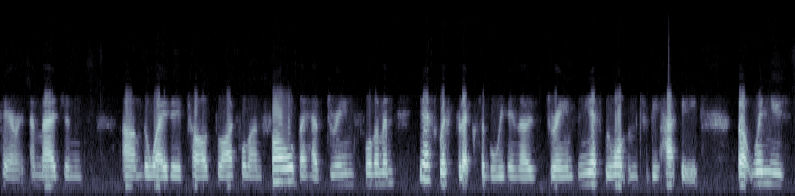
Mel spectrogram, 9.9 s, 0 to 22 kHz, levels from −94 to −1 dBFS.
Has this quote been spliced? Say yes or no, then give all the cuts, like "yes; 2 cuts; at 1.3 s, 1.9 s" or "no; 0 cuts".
no; 0 cuts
